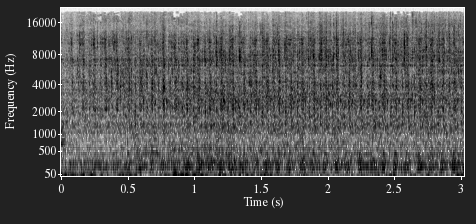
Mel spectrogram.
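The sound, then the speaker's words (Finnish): A running engine that nearly jumps loose as it jolts rumbles steadily, a low, rough churning drone that holds at an even level throughout, with no voices over it. “Se, se näytti, Pomppas melkein koko vitun moottori tossa.”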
